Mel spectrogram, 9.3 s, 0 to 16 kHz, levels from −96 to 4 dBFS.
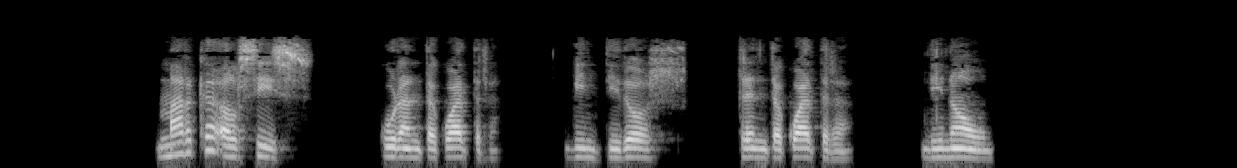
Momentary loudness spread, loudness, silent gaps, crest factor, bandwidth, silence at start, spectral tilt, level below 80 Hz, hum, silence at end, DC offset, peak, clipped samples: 16 LU; -18 LUFS; 2.35-2.85 s, 3.78-4.23 s, 5.15-5.53 s, 6.41-6.90 s; 20 dB; 7.8 kHz; 1.2 s; -3 dB/octave; -66 dBFS; none; 1.85 s; under 0.1%; -2 dBFS; under 0.1%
